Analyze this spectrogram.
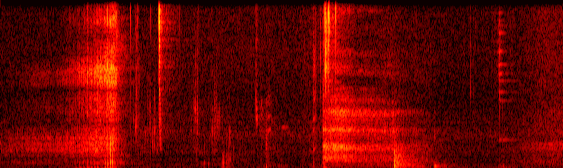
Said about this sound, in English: Let me sip some more coffee.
